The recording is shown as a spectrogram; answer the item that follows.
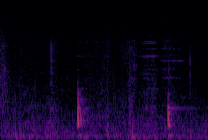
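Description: A plate and a fork set down on a wooden cutting board: two light knocks, about a second apart, the second with a brief ring.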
